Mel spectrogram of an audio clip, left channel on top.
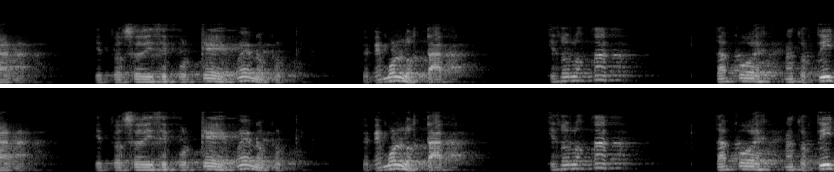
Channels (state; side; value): normal; both; correlation 0.95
